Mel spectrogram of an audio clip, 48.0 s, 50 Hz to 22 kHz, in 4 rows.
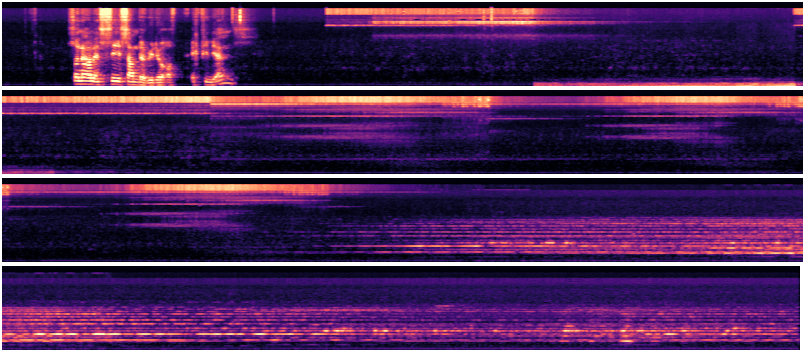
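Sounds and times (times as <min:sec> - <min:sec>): faint steady tone: 0:04.6 - 0:29.7
ringing pitched tones: 0:05.0 - 0:16.6
deep low drone: 0:08.0 - 0:14.1
electronic swells: 0:08.0 - 0:19.7.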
